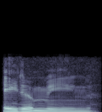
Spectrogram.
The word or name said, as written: etamine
